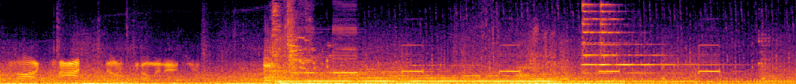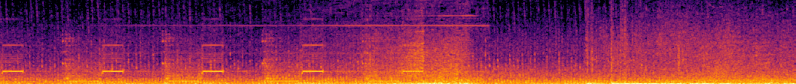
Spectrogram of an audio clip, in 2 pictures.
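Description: A heavy armoured vehicle's engine rumbles low and steadily.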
